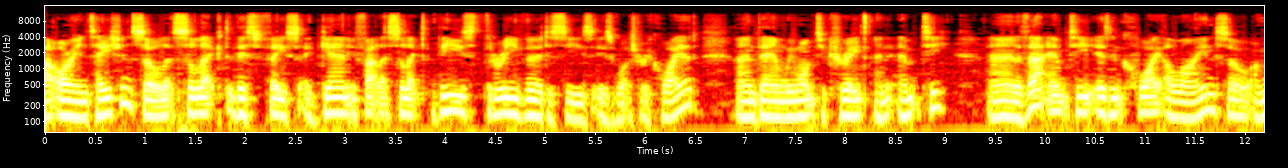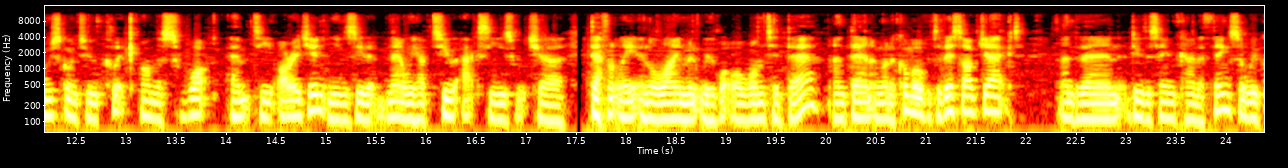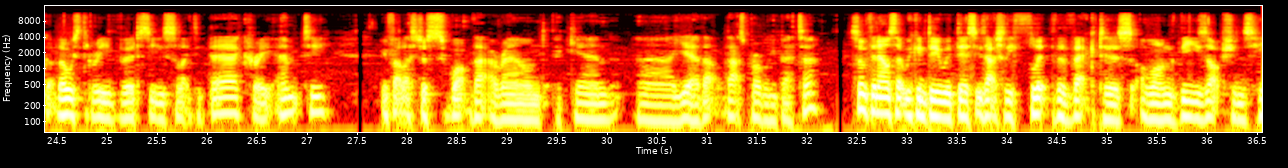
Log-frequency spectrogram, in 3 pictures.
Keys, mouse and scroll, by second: 0.8 right click, 1.6 Tab, 2.3 middle click, 3.2 ctrl+Tab, 4.2 right click, 5.0 shift+right click, 6.3 right click, 6.8-7.9 scroll up 7, 8.4 click, 9.4 middle click, 13.0 click, 14.6 middle click, 17.2 middle click, 18.6 shift+middle click, 19.1 shift+middle click, 20.5 Tab, 21.0 right click, 21.4-21.8 scroll up 3, 21.8 shift+middle click, 22.0 middle click, 22.6 Tab, 23.8-24.6 scroll up 1, 25.4 shift+middle click, 27.0 click, 28.8 click, 29.8 middle click, 32.3 shift+middle click, 32.3-34.6 scroll down 1.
